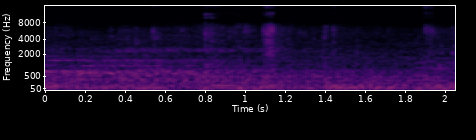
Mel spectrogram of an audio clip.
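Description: Quiet outdoor background noise: a steady low rumble with a couple of faint clicks.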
